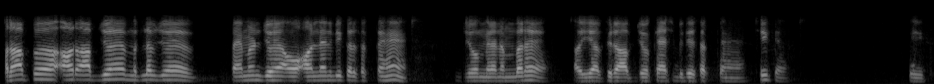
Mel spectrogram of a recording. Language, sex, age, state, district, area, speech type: Urdu, male, 45-60, Uttar Pradesh, Aligarh, urban, conversation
